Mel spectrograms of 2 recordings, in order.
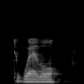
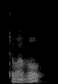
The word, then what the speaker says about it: Dwebble: Dweeble? Dwebble? – Dwebble. – Dwebble.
